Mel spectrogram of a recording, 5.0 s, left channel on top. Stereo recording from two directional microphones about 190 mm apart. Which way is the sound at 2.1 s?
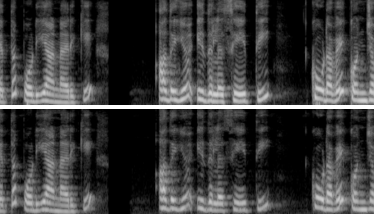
45° left (ahead or behind).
